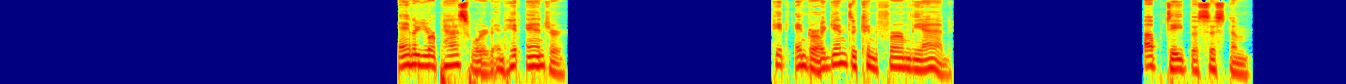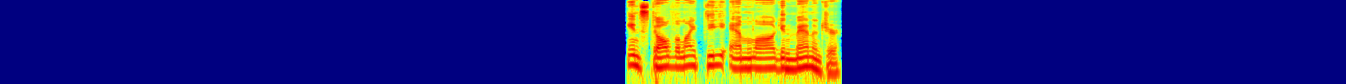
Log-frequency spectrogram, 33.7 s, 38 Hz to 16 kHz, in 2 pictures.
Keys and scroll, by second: 0.0-2.6 typing, 3.9-4.6 typing, 6.2 Return, 10.4 Return, 14.1-17.6 typing, 24.4-32.1 typing.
